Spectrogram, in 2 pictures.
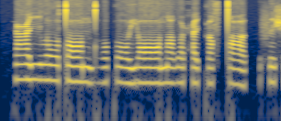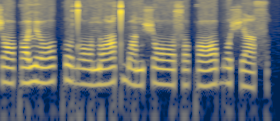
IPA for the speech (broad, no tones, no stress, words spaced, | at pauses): ʕiːlɔːtɒːn dʱɔkɔːjɒː niðˤoħekəsˤ tˤə | feʃɒːkɒ lʲɔː kodɔːnɔːtˤ bɒn ʃɔː sɔkɒː bɔʃesˤ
